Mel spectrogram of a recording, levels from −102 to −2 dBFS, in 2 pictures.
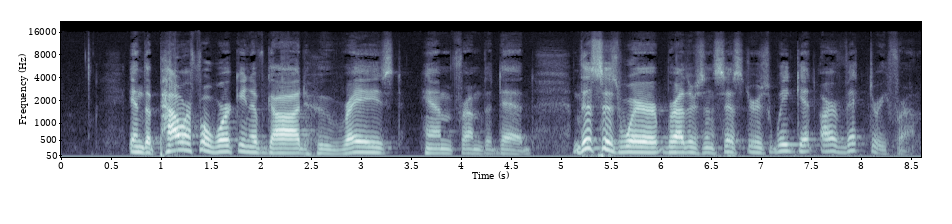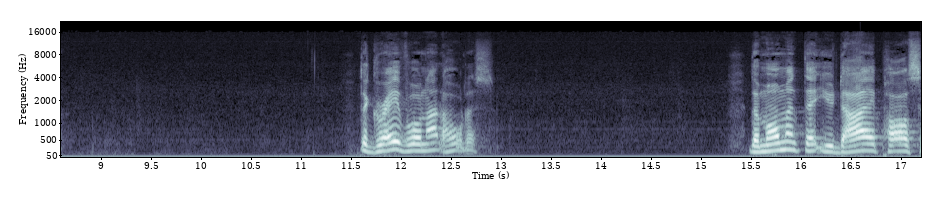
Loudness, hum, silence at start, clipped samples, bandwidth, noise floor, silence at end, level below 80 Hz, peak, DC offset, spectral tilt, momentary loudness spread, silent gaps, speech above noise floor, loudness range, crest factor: -16 LUFS; none; 0.7 s; under 0.1%; 15.5 kHz; -63 dBFS; 0 s; -46 dBFS; 0 dBFS; 0.7%; -5.5 dB/octave; 15 LU; none; 47 dB; 11 LU; 18 dB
